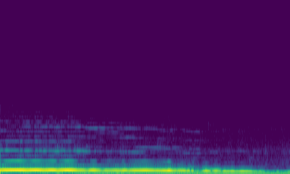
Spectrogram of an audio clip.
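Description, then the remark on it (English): A single long coyote howl holds a steady, clear pitch for about three seconds, drifting slightly lower toward the end. It is loud, with no other sounds around it. “And when the coyote wanted to say he was sorry, "woo."”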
